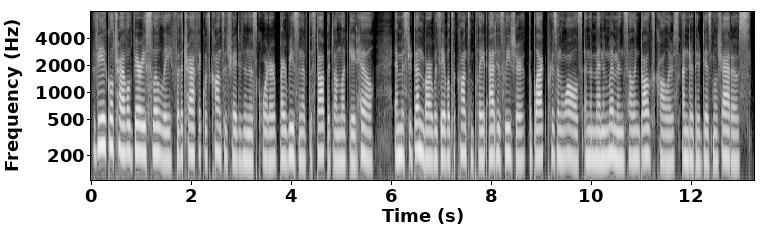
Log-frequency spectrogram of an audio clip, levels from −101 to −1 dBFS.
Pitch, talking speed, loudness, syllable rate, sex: 190 Hz, 210 wpm, -18 LUFS, 6.2 syllables/s, female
